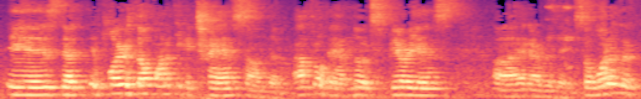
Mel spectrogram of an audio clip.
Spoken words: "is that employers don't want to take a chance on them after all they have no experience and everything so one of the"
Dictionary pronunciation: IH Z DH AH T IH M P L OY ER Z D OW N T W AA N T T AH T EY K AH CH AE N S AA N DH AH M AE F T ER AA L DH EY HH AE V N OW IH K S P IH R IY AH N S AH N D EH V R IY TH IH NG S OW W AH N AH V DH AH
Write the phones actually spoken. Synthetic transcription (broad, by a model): IH Z DH AH T IH M P L OY ER Z D OW N T W AA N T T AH T EY K AH CH AE N S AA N DH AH M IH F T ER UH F DH EY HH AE V N OW IH K S P IH R IY AH N S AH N EH V R IY TH IH NG S OW W AH N AH V DH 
